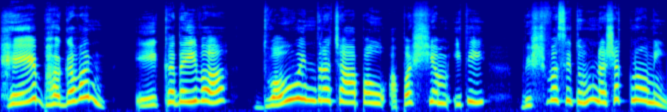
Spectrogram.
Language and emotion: Sanskrit, surprised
